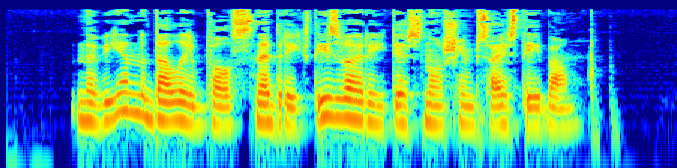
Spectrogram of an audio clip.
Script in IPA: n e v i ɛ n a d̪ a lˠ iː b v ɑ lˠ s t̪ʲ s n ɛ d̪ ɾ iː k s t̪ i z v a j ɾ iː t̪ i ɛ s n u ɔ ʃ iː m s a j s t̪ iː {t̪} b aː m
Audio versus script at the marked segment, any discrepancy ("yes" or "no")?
yes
